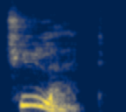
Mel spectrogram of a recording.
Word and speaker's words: Thulite: And we've got a gorgeous coloured crystal today, and this is Thulite. Now, if you wanted to pronounce it the Swedish way, you would say Thulite.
